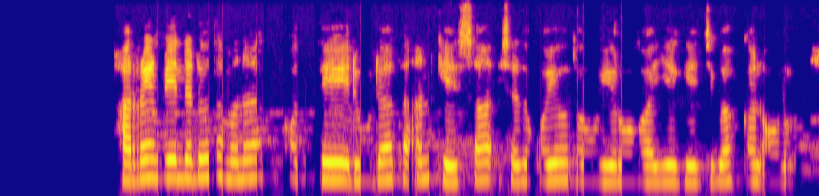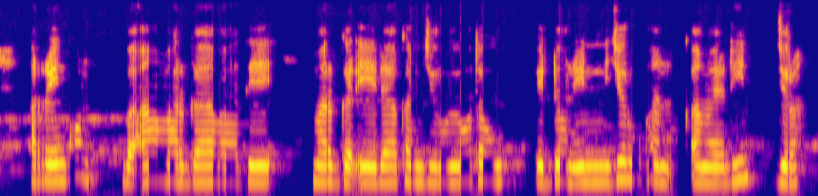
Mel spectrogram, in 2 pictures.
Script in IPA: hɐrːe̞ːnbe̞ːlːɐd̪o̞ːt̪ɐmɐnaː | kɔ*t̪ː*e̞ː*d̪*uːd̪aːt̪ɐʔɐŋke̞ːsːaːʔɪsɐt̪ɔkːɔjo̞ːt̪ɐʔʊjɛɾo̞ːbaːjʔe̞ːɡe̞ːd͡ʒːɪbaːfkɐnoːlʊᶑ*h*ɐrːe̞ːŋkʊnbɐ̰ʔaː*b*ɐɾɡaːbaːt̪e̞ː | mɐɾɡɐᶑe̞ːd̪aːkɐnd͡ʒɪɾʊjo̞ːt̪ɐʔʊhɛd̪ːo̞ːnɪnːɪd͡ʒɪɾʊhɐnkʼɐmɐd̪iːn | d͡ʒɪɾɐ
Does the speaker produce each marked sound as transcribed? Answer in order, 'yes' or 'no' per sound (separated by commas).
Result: yes, yes, yes, no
